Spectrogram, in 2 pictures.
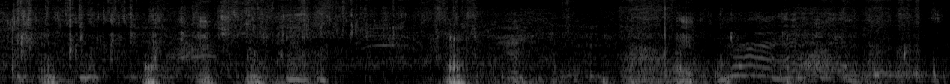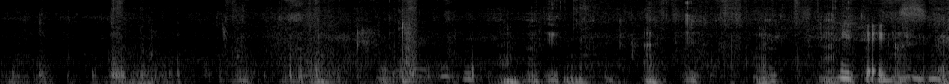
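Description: Pigs grunt and snuffle close by on a snowy farm among piglets, with scattered footsteps and a person briefly speaking over the irregular grunting.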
